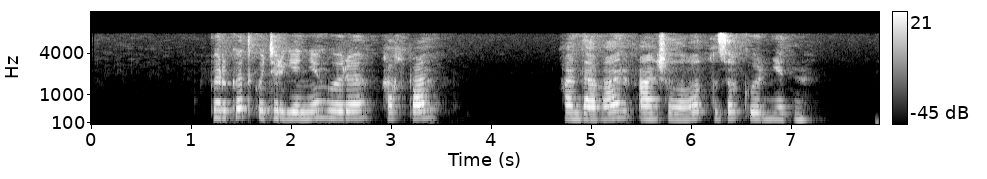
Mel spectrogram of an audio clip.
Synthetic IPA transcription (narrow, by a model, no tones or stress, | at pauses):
pʏɾkʲɪt̪kʲʰɵt̪e̞ɾɡʲe̞nːe̞ŋkʲʰɵɾɪqʰɑqpɑɴ | qʰɑnd̪ɑʁɑnɑnʃəlˠəʁəqʰəzəqkʲʰɵɾɪne̞t̪ɪn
